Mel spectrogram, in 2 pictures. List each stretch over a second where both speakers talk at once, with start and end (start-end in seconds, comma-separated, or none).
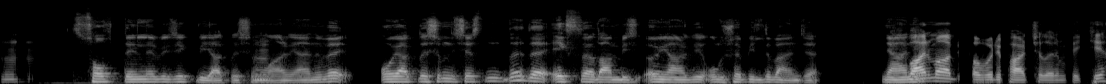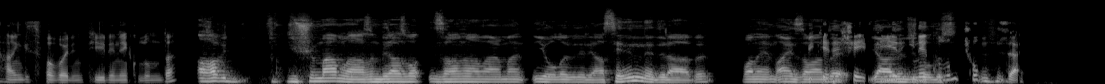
18.9-20.7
